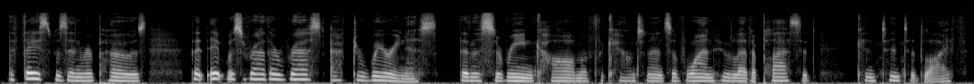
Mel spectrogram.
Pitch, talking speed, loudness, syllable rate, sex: 175 Hz, 165 wpm, -20 LUFS, 5.0 syllables/s, female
